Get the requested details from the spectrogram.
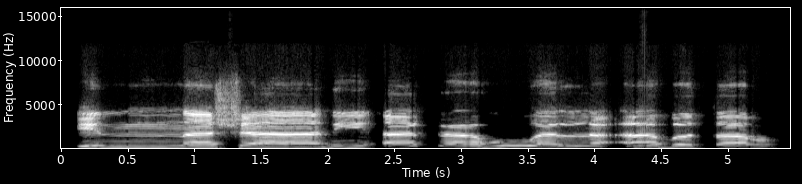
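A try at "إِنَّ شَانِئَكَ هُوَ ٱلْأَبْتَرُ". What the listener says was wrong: Huwal. Jangan mantul. Ulangi.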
